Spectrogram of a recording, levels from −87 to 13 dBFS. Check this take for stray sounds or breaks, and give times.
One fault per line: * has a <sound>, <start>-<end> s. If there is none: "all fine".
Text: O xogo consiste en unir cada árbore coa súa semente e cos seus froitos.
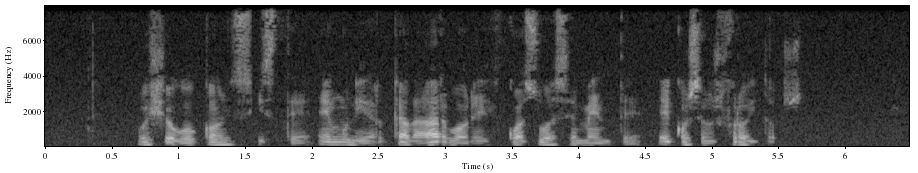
* has a dropout, 1.5-1.6 s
